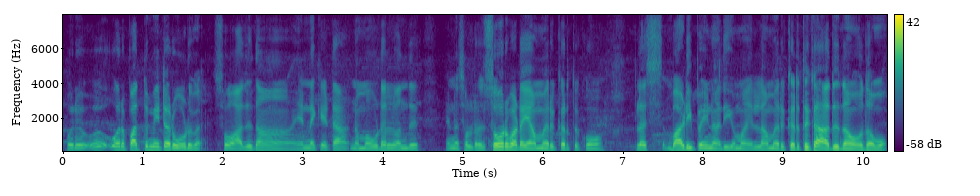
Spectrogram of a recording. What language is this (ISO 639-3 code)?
tam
